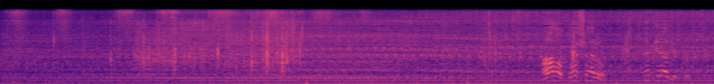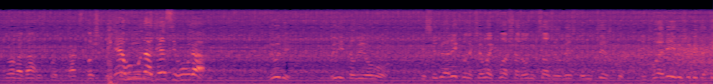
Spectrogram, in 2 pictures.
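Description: A car engine approaches and idles nearby.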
